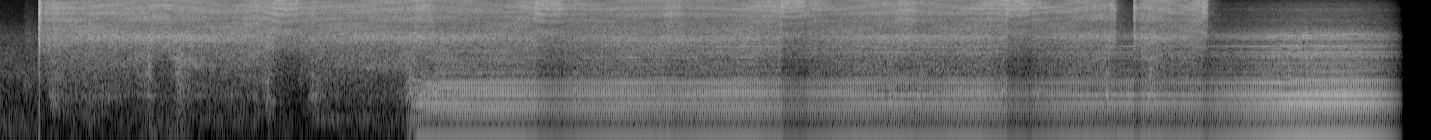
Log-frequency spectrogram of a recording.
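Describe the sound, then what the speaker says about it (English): An aerosol can sprays PlastiDip onto a vehicle panel. After a few seconds of quiet handling, a loud, steady, close hiss runs almost unbroken for about ten seconds, with one brief dip near the end. "So just continue spraying the dip until the entire panel has a nice wet coat."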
